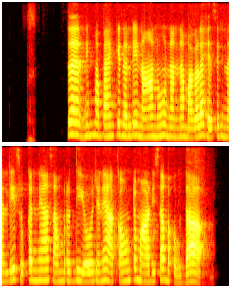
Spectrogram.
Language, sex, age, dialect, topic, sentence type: Kannada, female, 60-100, Central, banking, question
